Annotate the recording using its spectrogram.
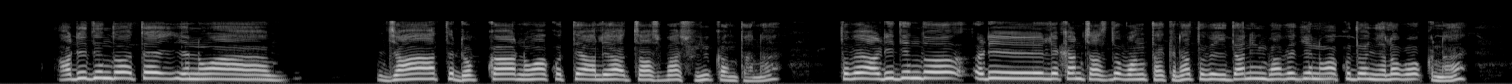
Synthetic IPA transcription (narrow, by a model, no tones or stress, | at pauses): aːɖiːd̪ɪnd̪oːt̪enoãː | d͡ʒãːt̪ɖop̚kaːnoʋãːkot̪ːeːaljat͡ʃaːs̬bʱaːsʊjukant̪aːna | t̪oːʋeːaːɖiːd̪ɪnd̪oːəɖiːleːkaːnt͡ʃaːs̬d̪oːbaŋɡt̪aknaːt̪oʋeːɪd̪aːniŋbʱaːʋeːɡenoãːkʊd̪oːɲeloːɡoːkna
